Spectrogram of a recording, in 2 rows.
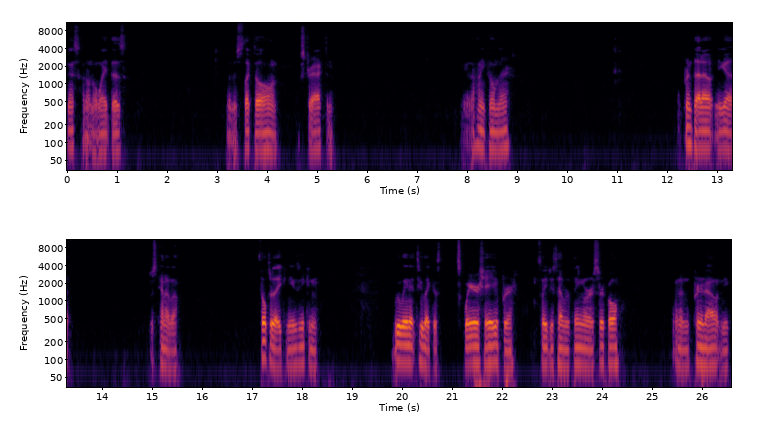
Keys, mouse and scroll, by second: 1.3 Tab, 1.8 Tab, 2.8 a, 3.1 a, 3.7 e, 5.9 click, 6.5 z, 7.1 z, 7.8 middle click, 8.9 g, 10.8 Tab, 11.2 middle click, 13.5 middle click, 25.0-26.5 middle drag.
